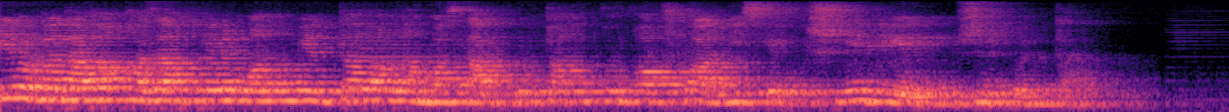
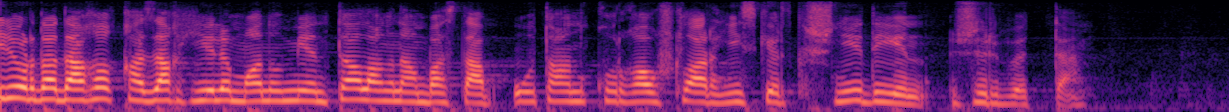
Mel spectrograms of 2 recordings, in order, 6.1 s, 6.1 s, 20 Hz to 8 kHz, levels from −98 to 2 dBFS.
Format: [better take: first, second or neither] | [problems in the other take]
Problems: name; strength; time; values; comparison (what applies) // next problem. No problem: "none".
second | noise reduction (neural separator model SepFormer DNS4)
